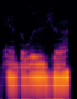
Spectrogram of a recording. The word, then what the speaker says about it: Andalusia: And of course, Andalusia is the Spanish city, but we Southerners like to pronounce it differently. We have our own idioms and drawls and ways of saying things. So we say Andalusia.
